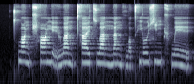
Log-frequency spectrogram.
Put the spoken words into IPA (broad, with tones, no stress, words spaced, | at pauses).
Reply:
t̪ʰwɑ˥˩ŋʈ͡ʂʰɑ˥ŋ ḛ˨˩ɪ̯ɻwa˥˩nt̪ʰa˥ɪ̯ t͡swa˥˧nn̪a˥˩nfwɔ˩ t̪ʰjo˥ʊ̯ɕi˥ŋ ʈ͡ʂʰwe˥˩ɪ̯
